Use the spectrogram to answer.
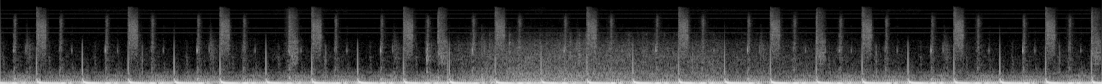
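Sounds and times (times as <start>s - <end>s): deep bass: 0.0s - 11.0s
four-on-the-floor kick drum: 3.2s - 11.0s
noise hiss: 3.8s - 11.0s.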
